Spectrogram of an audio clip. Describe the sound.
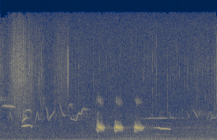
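A small bird chirps while perched in a tree. It gives a few short, high chirps, with a quick run of three in the middle, over a soft steady hiss.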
